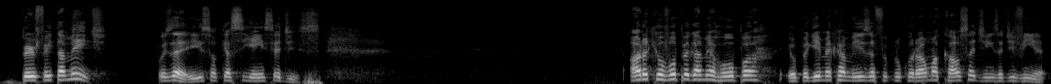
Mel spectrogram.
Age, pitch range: 20-39, 180-225 Hz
